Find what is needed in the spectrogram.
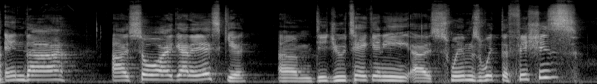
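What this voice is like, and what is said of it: Put-on Wisconsin accent. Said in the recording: “two innocent people from Wisconsin ... I'm changing my accent now, apparently”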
